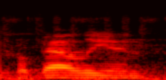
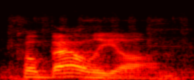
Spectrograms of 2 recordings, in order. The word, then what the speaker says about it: Cobalion: feels like the last syllables should sound the same for all 3, so that's why I say Terrakion, Cobalion, Virizion. Otherwise it's like Terrakion, Cobalion, Virizion. And that just doesn't sound right to me.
